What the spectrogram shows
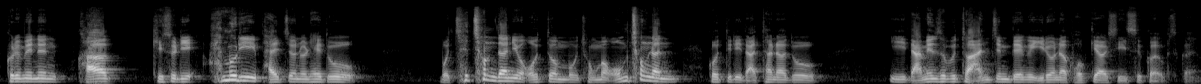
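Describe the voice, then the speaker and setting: A male pastor giving a sermon, asking the congregation questions and swinging between soft, quiet lines and loud, emphatic ones. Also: mid-range voice, expressive, normal speed.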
